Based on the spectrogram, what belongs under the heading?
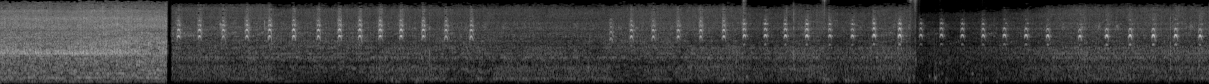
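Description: A vehicle's engine idles with a steady hum for about two seconds, then cuts off suddenly. A bird follows, calling rapid short high notes, about four a second, in three bouts with brief pauses between them.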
